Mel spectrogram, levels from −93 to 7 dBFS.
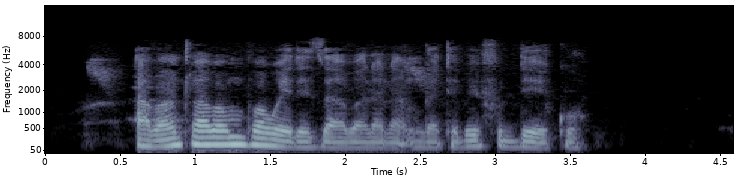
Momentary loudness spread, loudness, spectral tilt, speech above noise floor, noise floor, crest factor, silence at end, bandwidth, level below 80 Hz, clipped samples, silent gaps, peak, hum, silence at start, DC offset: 20 LU; -30 LUFS; -6.5 dB/octave; 58 dB; -88 dBFS; 18 dB; 1 s; 7.8 kHz; -60 dBFS; under 0.1%; none; -12 dBFS; none; 0.25 s; under 0.1%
